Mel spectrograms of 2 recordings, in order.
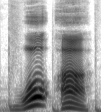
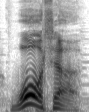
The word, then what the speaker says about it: water: For example, Patrick Stewart would never say, water. He doesn't do that. Instead, he would pronounce the true T, water.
